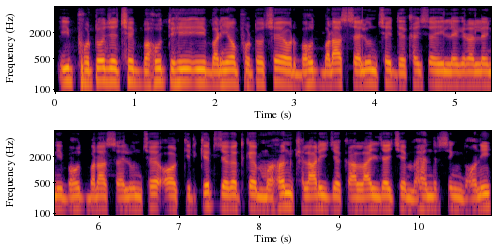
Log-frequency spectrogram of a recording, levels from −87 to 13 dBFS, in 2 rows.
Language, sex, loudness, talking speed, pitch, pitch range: Maithili, male, -17 LUFS, 210 wpm, 130 Hz, 125-135 Hz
